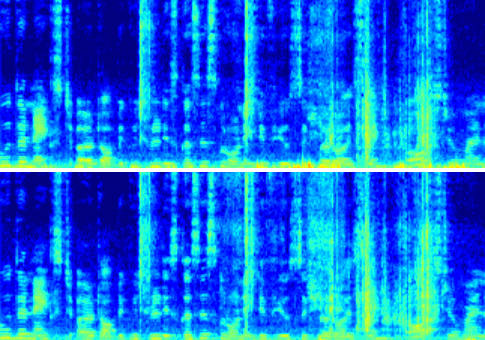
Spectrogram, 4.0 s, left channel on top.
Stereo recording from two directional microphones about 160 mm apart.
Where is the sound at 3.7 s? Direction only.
15° right (ahead or behind).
